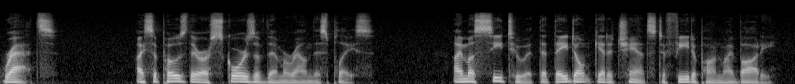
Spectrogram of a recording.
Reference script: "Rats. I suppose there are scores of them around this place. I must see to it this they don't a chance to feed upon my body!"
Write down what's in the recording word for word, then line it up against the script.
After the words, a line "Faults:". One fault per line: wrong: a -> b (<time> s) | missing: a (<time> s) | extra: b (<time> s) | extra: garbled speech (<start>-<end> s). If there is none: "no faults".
"Rats. I suppose there are scores of them around this place. I must see to it that they don't get a chance to feed upon my body!"
Faults:
wrong: this -> that (5.4 s)
extra: get (5.9 s)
